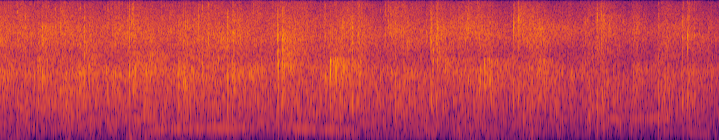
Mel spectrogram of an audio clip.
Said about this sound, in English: And now we're going to ask, yes, give them a clap. You want to.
